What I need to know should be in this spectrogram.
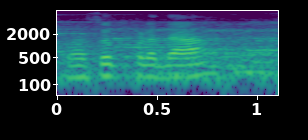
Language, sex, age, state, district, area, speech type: Sanskrit, male, 18-30, Bihar, Madhubani, rural, spontaneous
